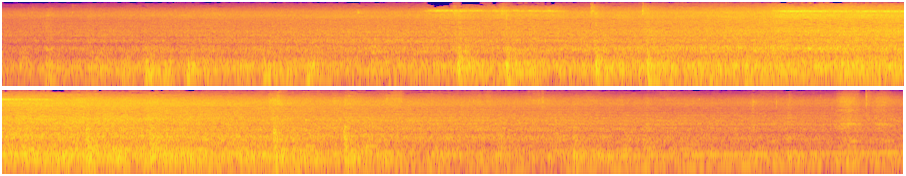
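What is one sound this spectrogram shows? An electric locomotive rumbles past close by on the rails and fades away.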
